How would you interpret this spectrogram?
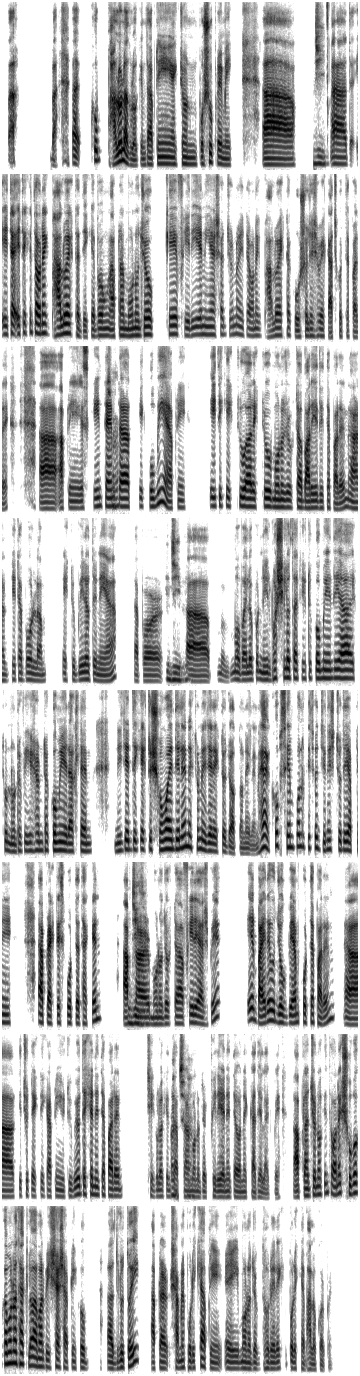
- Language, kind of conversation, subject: Bengali, advice, বর্তমান মুহূর্তে মনোযোগ ধরে রাখতে আপনার মন বারবার কেন বিচলিত হয়?
- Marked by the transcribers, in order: in English: "স্ক্রিন-টাইম"; "আচ্ছা" said as "চ্ছা"; trusting: "আপনার মনোযোগটা ফিরে আসবে"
